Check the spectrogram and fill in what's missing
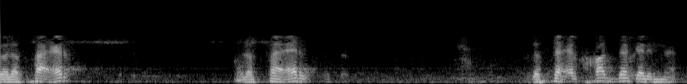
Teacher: لماذا رقة الراء من قبلها عشان الكسر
